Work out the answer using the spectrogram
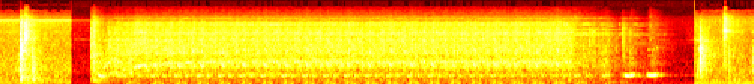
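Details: Lawn tractor after winter storage, gas not drained and battery possibly uncharged, choke pulled: strong, even starter chugging at about four beats a second for five seconds, engine never catches.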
